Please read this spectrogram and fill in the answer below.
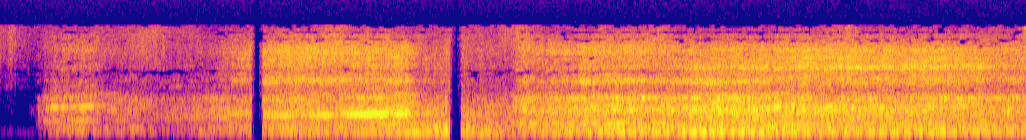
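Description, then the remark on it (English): A car engine turns over and catches, then revs up into a steady, loud rumble as the vehicle pulls away, with two brief breaks in the sound partway through. “Start up the car.”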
